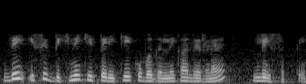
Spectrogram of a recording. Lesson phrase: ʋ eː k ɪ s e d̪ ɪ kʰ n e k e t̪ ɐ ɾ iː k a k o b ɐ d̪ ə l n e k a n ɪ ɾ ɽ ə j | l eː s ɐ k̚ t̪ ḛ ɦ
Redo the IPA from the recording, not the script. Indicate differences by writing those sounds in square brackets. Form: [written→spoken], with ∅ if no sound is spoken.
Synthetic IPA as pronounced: ʋ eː [k→ʔ] ɪ s e d̪ ɪ kʰ n e k e t̪ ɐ ɾ iː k [a→e] k o b ɐ d̪ ə l n e k a n ɪ ɾ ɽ ə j | l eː s ɐ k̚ t̪ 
